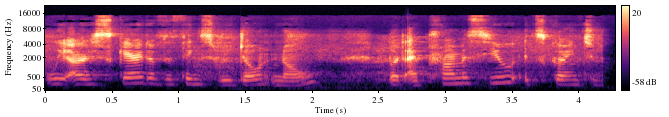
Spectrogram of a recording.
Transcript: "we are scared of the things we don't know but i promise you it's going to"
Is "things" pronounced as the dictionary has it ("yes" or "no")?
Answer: yes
